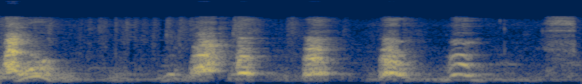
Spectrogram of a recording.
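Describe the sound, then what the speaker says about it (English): A dog barks in a house several times in an uneven series, loud and close, with some yippy, whining tones between barks, and no talking over it. "Excuse me, my dog is barking."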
